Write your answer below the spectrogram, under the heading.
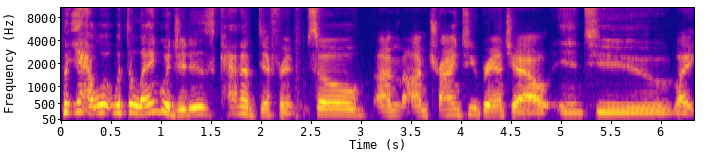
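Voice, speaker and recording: A man with an American accent talks with hardly any pauses. His fairly high pitch swings very widely. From United States. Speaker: grow show host. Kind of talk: casual chat.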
